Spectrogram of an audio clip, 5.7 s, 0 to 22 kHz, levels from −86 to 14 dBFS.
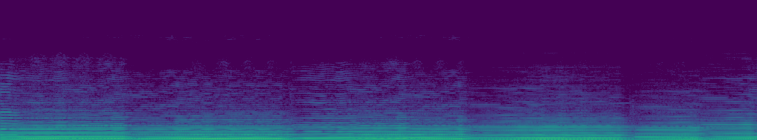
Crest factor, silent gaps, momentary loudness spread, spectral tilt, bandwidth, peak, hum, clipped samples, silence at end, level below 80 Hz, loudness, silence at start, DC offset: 12 dB; none; 6 LU; -8 dB/octave; 11 kHz; -14 dBFS; none; under 0.1%; 0 s; -66 dBFS; -27 LUFS; 0 s; under 0.1%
